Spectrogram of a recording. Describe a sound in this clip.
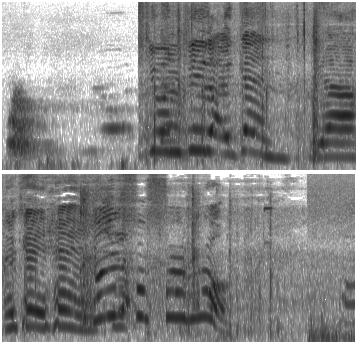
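A young boy talks with animation close by.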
